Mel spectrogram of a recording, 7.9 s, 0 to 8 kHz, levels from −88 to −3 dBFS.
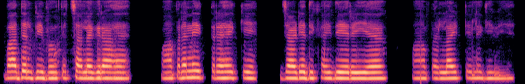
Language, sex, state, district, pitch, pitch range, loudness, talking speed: Rajasthani, male, Rajasthan, Churu, 215 Hz, 215-220 Hz, -18 LUFS, 175 wpm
